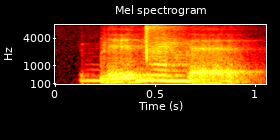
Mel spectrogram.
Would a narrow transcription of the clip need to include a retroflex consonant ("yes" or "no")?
no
